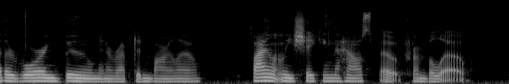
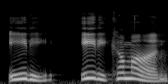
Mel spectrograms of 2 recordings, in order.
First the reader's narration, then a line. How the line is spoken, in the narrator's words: she yelled with no response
